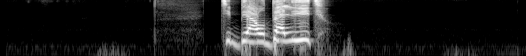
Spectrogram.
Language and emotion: Russian, angry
